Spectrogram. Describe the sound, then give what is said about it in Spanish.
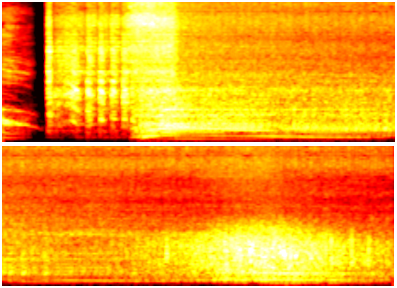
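A car starter cranks in a quick series of pulses before the engine catches and roars to life, then settles into a steady hum and swells again as it accelerates away. “Bueno, chicos, ya pueden subir al auto.”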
